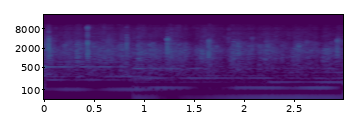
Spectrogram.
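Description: A church congregation applauds in acclaim of the Lord, steady dense clapping from a crowd with a low hum running underneath, sustained evenly throughout.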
